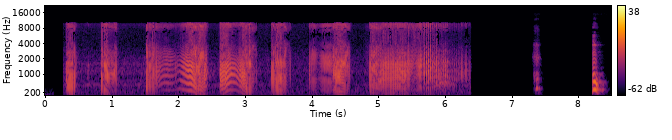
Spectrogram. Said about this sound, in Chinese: 你不要对着我脸放屁嘛。臭死了，好臭啊。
